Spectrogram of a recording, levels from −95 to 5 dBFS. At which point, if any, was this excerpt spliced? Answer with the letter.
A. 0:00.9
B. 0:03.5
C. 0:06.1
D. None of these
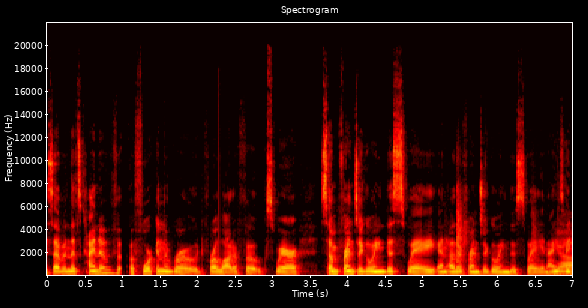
A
